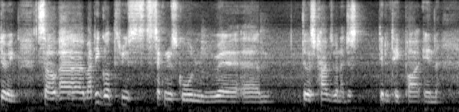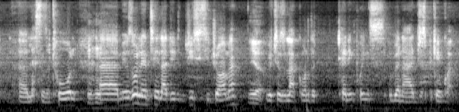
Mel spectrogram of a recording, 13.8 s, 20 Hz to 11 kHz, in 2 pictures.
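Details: Stuttering in an adult male teacher who has stammered since age four and first received support at age 19.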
